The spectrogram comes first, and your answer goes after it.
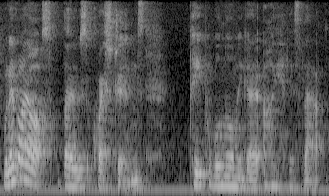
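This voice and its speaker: A woman with a croaky voice hosting a casual live motivational talk, chatting directly to her viewers. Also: deep voice, big pitch swings, normal speed. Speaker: motivational livestream host. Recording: roomy echo, faint background noise.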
